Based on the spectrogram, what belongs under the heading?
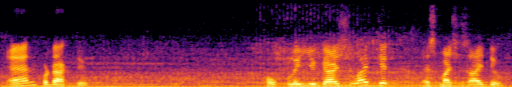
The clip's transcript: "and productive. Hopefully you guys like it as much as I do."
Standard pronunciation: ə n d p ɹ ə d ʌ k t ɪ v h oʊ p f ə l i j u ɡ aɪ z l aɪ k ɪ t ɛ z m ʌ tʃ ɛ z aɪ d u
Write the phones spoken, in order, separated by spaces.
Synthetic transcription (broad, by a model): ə n p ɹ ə d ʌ k t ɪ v h oʊ p f ə l i j u ɡ aɪ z l aɪ k ɪ t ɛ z m ʌ tʃ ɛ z aɪ d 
